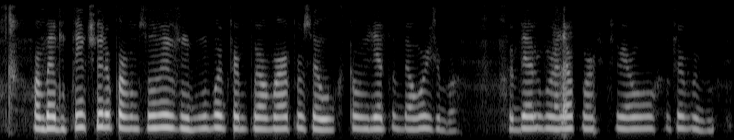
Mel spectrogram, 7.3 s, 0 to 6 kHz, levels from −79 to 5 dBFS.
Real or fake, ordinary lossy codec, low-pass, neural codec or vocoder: fake; AAC, 32 kbps; 5.4 kHz; autoencoder, 44.1 kHz, a latent of 192 numbers a frame, MeloTTS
